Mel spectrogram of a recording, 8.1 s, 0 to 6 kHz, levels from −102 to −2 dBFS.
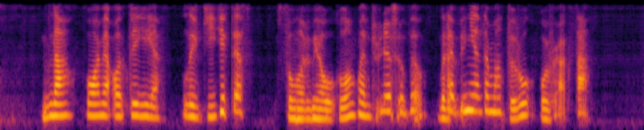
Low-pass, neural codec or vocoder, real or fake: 5.4 kHz; autoencoder, 44.1 kHz, a latent of 192 numbers a frame, MeloTTS; fake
